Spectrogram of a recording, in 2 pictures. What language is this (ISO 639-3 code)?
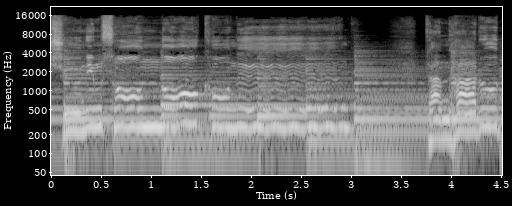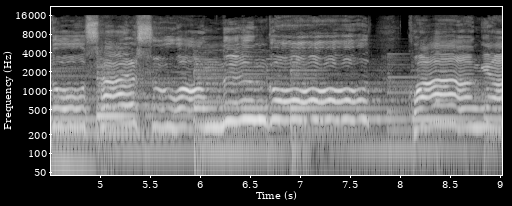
kor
